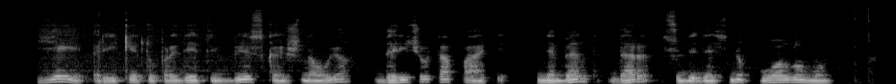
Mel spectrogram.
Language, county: Lithuanian, Utena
